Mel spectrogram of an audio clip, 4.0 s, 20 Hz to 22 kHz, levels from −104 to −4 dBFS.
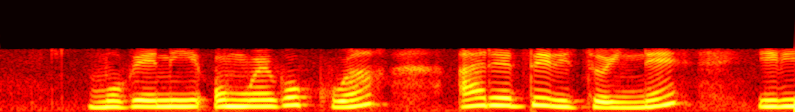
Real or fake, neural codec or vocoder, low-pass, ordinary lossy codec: fake; codec, 16 kHz, 2 kbps, X-Codec, HuBERT features, trained on LibriSpeech; 3.6 kHz; none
